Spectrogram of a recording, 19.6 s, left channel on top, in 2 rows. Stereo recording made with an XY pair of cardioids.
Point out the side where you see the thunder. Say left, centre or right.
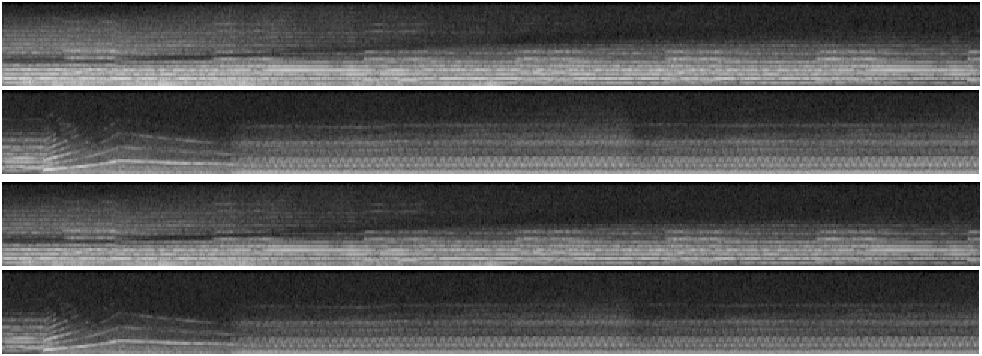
left.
